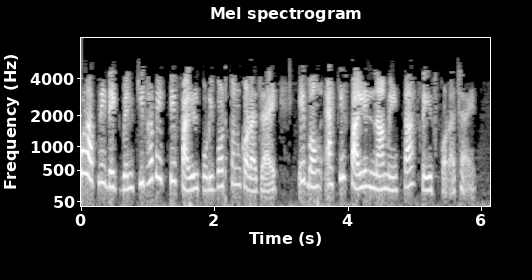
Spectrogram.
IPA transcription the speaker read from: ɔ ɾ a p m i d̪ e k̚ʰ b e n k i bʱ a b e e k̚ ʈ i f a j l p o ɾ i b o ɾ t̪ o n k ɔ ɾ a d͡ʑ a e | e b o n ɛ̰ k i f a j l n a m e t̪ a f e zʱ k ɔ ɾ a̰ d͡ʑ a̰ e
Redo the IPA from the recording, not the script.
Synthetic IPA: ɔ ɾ a p n i d̪ e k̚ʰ b e n k i bʱ a b e e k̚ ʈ i f a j l p o ɾ i b o ɾ t̪ o n k ɔ ɾ a d͡ʑ a e | e b o ŋ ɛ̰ k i f a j l n a m e t̪ a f e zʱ k ɔ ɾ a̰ d͡ʑ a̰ e

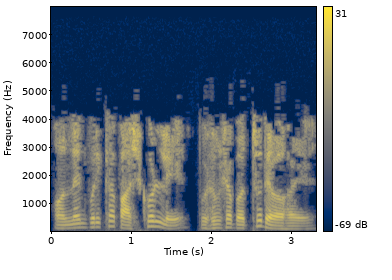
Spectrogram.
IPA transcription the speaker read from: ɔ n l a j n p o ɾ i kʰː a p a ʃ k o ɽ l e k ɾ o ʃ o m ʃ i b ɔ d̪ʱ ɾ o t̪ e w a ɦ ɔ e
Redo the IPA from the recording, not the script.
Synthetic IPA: ɔ n l a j n p o ɾ i kʰː a p a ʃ k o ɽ l e p ɾ o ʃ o ŋ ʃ a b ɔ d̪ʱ ɾ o d̪ e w a ɦ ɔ e

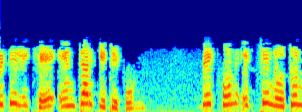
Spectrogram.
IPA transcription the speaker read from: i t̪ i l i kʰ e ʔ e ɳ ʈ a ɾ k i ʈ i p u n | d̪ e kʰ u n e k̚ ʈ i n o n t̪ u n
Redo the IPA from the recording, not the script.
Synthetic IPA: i t̪ i l i kʰ e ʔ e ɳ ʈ a ɾ k i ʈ i p u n | d̪ e kʰ u n e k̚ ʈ i n o t̪ u n

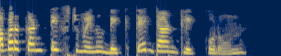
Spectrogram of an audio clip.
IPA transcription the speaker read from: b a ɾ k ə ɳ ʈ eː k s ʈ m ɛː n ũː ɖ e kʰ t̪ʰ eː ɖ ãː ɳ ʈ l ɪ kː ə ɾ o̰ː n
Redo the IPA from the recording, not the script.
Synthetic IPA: b ə ɾ k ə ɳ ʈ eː k s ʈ m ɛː n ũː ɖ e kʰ t̪ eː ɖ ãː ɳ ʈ l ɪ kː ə ɾ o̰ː n

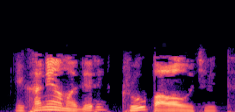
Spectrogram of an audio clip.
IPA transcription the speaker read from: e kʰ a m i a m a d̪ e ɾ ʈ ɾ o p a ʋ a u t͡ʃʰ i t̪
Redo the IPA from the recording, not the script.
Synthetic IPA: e kʰ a n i a m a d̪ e ɾ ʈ ɾ u p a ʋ a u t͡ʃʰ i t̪

